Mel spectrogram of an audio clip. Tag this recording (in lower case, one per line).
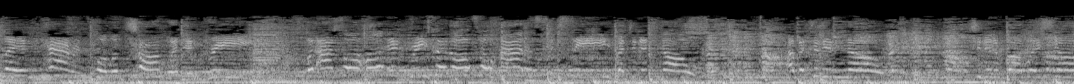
music
choir
female singing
